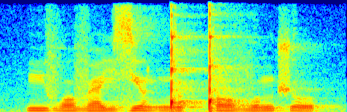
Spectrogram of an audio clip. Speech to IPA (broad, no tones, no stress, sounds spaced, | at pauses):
i v ɔ v æ j zʲ ɔ ŋ͡ǃ o ǃ ɔ v o ŋ ʃ o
